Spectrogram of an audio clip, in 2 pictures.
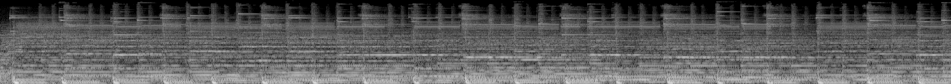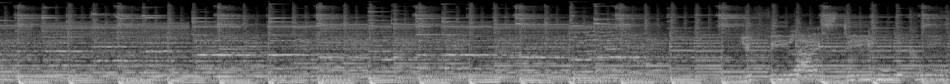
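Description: An upbeat 1970s pop song plays loudly and continuously, driven by a steady thumping beat with bright, jingly tinkling accents over a full band, with no one talking over it.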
